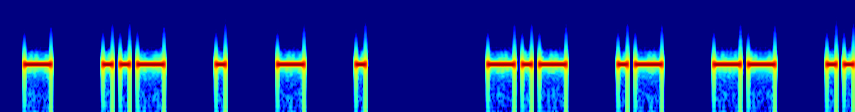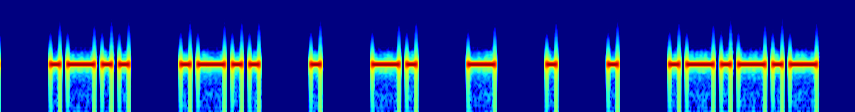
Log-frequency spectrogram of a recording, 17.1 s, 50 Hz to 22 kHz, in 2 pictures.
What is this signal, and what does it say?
Morse code, heard as a keyed tone, about 14 wpm, spaced as for 10 wpm, 680 Hz. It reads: TUETE KAMILLENTEE.
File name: Morsekurs / Witze / Witz 30 Januar 2024 50 F70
